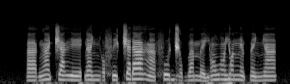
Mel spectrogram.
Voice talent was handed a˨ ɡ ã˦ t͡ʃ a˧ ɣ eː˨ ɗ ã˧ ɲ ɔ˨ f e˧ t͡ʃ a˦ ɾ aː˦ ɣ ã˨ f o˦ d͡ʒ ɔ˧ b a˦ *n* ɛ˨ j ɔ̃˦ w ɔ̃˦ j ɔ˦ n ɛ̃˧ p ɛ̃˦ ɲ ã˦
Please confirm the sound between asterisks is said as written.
no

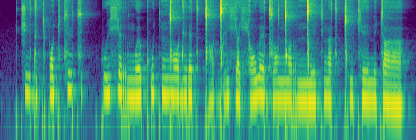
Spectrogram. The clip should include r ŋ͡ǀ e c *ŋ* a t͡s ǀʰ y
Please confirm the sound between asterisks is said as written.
yes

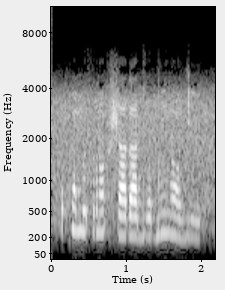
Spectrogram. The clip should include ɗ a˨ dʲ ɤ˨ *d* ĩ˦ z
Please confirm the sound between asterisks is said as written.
yes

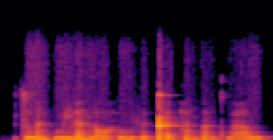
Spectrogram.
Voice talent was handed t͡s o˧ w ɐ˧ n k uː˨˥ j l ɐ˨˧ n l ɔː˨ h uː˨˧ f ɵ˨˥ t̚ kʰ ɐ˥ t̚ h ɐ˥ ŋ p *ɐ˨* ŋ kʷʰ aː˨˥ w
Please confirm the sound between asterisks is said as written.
no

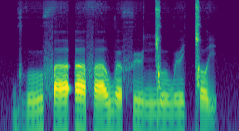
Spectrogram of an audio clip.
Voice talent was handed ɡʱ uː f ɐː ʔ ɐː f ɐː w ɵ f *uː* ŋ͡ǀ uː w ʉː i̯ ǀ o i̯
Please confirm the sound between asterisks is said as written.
no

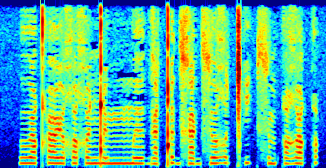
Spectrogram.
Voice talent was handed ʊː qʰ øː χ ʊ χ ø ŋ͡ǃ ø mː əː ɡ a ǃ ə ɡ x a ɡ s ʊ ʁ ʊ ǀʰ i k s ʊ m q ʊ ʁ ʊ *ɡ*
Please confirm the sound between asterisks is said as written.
no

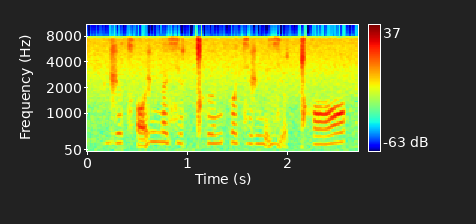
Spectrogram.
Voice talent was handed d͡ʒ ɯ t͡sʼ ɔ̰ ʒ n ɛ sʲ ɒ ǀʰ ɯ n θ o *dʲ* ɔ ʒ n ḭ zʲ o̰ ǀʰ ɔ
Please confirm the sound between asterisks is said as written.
no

